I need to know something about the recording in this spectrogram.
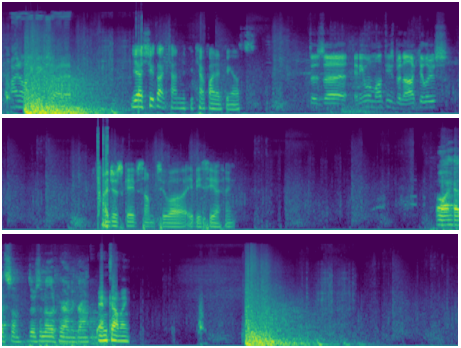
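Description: A cannon fires with a loud boom that rolls away.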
